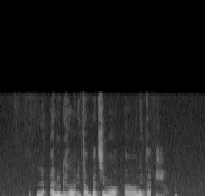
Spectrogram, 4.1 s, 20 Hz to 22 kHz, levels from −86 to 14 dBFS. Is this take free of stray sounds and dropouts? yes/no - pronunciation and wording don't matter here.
no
